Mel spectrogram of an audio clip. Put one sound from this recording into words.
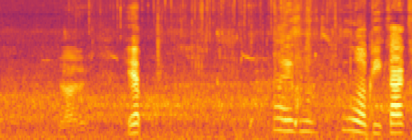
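A fish splashes in the water close by.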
